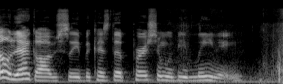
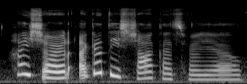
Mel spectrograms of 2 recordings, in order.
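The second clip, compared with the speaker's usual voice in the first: higher, awkward sitcom-style character voice; 7 semitones higher than usual. Giving a character an awkward voice, like one heard on a TV show. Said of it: "I give her the awkward voice you would hear in a regular show".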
